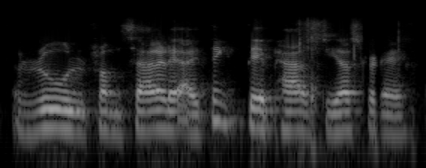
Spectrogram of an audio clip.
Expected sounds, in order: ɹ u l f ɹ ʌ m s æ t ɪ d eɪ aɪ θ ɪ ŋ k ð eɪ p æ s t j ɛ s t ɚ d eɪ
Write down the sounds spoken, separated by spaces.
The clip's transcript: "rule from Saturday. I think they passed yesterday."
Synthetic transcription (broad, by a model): ɹ u l f ɹ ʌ m s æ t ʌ d eɪ aɪ t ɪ ŋ k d eɪ p æ s t j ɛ s t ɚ d eɪ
